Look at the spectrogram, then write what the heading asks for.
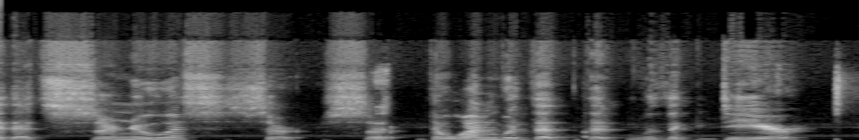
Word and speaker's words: Cernunnos: Cernunnos? The one with the deer. Cernunnos.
